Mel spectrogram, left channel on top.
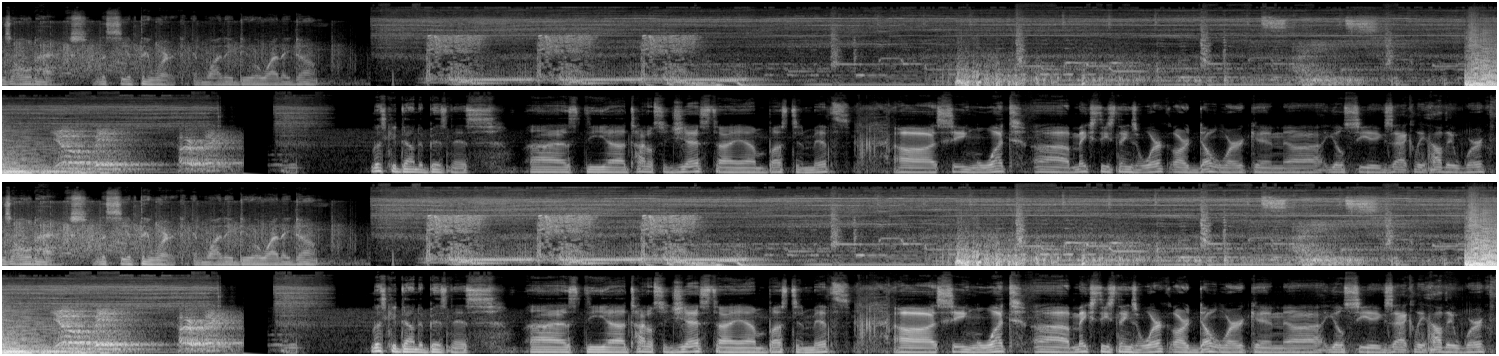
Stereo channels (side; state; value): left; quieter; 5.9 dB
